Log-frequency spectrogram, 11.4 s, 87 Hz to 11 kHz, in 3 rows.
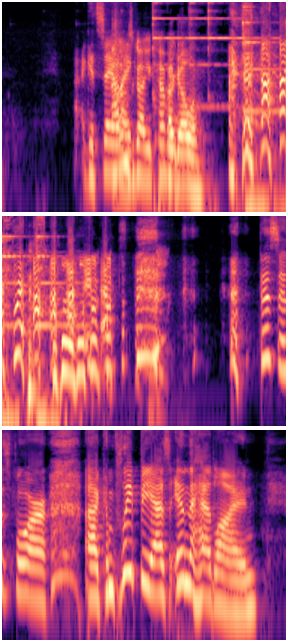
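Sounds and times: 
speech: 1.1 - 6.1, 6.8 - 11.2
small bell ringing with a bright sustained tone: 1.5 - 5.2
laughter: 3.0 - 7.0.

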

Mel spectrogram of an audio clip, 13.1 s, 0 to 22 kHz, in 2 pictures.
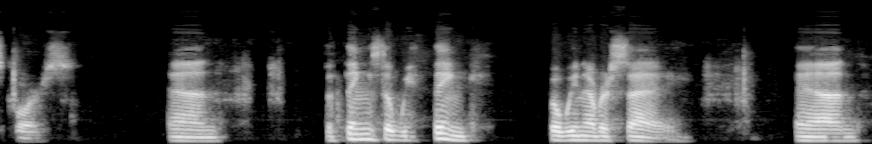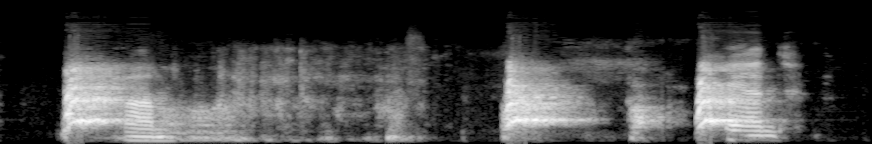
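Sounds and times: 
speech: 0.0 - 0.6, 1.3 - 1.9, 2.5 - 5.2, 6.0 - 8.5, 12.1 - 12.6
dogs barking: 7.0 - 8.4, 10.3 - 12.5.

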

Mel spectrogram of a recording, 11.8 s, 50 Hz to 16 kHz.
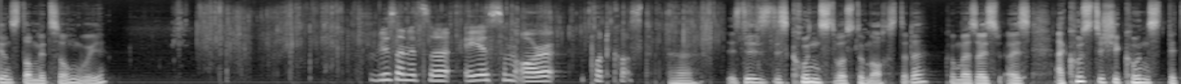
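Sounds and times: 
speech: 0.0 - 1.2, 3.7 - 11.7
plastic tissue pack crinkling: 1.7 - 8.2.

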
